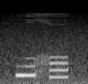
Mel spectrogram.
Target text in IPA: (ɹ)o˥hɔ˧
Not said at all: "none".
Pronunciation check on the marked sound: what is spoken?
w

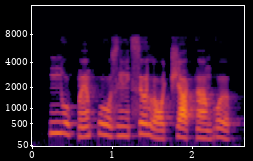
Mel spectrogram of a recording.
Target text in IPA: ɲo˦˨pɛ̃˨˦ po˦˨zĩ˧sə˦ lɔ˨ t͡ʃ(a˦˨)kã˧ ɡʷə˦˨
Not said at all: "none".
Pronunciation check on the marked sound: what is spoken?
a˦˨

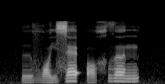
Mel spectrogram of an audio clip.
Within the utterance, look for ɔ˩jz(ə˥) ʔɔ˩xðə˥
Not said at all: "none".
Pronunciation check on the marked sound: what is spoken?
ɛ˥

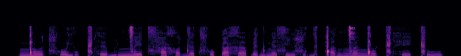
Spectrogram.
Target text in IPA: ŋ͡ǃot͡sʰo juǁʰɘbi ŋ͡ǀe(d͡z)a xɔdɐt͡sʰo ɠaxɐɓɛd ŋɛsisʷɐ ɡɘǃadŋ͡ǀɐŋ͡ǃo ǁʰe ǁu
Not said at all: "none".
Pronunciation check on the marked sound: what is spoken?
t͡sʰ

